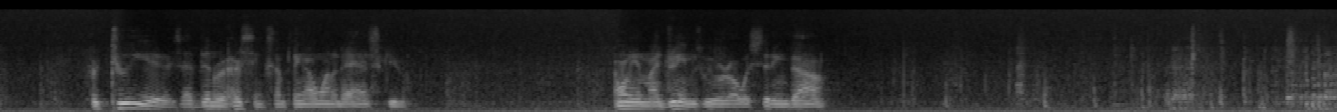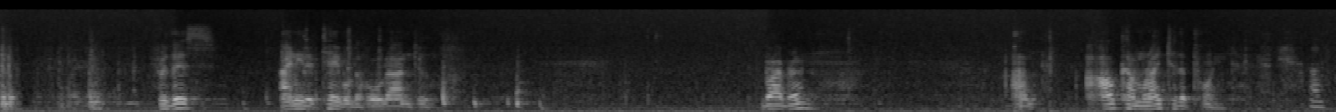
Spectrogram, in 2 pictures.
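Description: A man talks warmly and softly, close by.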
